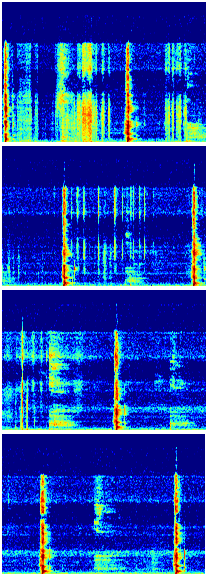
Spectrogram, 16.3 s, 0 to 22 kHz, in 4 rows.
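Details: Intractable hiccups with belching, choking spasms and developing achalasia since December 2015, now 12-hour episodes seven days a week: seven sharp regular hiccups about every 2.5 seconds, roughly 23 a minute, in a quiet room.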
